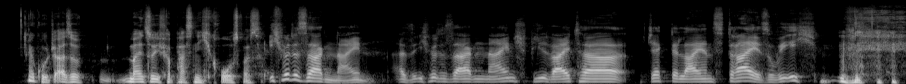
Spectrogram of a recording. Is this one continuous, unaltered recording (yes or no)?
no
